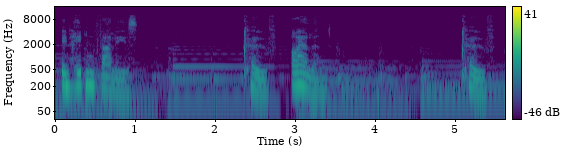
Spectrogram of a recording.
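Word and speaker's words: Cobh: Cove, pronounced Cove, has welcomed many guests, most notably the millions of 19th-century emigrants who boarded ships heading for a new life in America.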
